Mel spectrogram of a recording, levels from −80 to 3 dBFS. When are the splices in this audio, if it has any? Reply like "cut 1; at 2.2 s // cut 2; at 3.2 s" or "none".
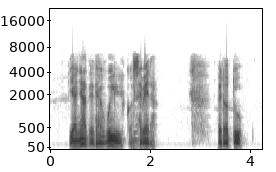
cut 1; at 0.9 s // cut 2; at 1.7 s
